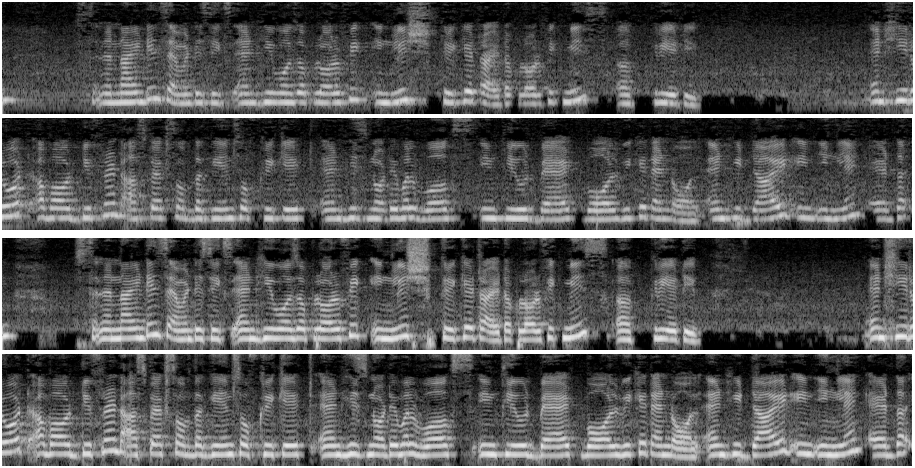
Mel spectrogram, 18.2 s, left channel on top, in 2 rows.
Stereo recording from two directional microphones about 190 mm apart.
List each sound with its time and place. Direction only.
0.9 s speech: 55° right (ahead or behind)
8.6 s speech: 60° right (ahead or behind)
